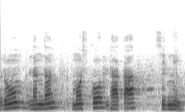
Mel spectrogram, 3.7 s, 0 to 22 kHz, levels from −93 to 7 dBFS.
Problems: none marked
